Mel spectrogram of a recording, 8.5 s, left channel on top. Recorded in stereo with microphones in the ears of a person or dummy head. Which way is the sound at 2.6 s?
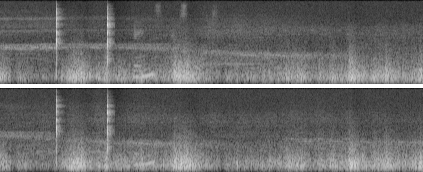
70° left (ahead or behind).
